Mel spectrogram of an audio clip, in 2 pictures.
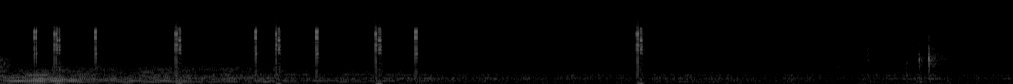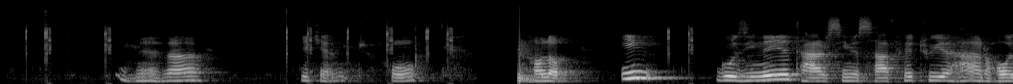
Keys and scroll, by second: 0.0 l, 9.3 Escape, 14.2 Escape.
